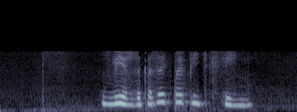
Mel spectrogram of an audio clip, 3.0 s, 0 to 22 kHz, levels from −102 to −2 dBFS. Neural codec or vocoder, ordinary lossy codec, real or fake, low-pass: codec, 16 kHz in and 24 kHz out, 0.9 kbps, LongCat-Audio-Codec, four codebook decoder; AAC, 16 kbps; fake; 7.2 kHz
